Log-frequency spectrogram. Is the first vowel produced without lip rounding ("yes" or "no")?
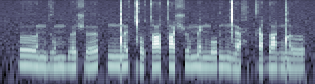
yes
